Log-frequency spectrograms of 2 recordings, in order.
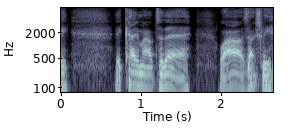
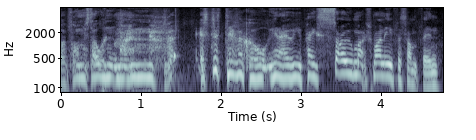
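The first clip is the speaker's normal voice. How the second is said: moaning; 7 semitones higher than usual. Real, not acted. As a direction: whinge about it, fed up. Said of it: "I've got to stop moaning".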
